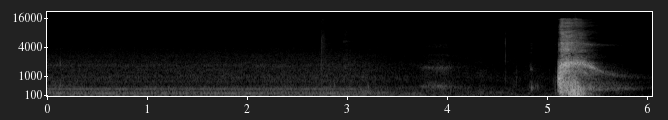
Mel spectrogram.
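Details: One loud, forceful sneeze after a brief intake of breath over low room hum, one of 5 sneezes in 38 seconds.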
